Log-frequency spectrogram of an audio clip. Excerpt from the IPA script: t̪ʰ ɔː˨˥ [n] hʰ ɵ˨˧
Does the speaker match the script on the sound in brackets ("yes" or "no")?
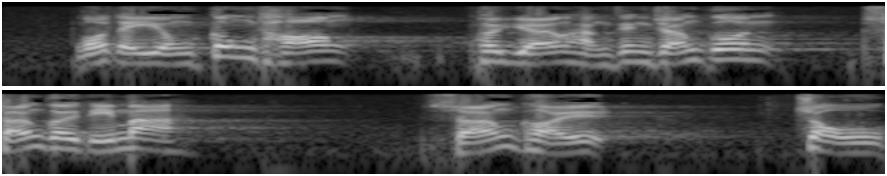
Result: no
